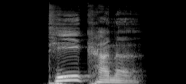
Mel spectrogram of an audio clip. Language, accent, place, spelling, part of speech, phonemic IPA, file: German, Germany, Berlin, Teekanne, noun, /ˈteːˌkanə/, De-Teekanne.ogg
- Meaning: teapot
